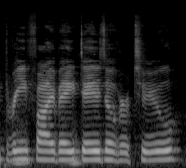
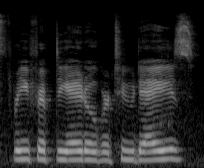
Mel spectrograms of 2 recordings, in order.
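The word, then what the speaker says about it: 358/2 Days: Yeah, apparently that is the correct pronunciation. 358 days over two. I had always pictured in my head as 358 over two days.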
